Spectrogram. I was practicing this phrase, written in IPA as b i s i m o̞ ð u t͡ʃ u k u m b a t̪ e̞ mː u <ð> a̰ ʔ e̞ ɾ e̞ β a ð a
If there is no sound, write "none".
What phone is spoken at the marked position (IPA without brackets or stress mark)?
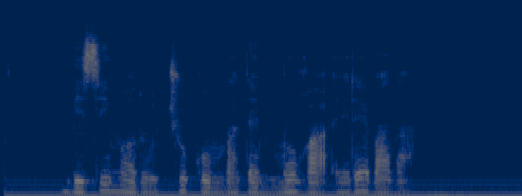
ɣ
